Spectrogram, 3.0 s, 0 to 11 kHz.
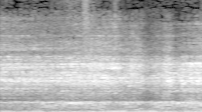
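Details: Audi A1 salvage car after O2 sensor replacement for an MOT emissions failure, just started: steady, even tick-over with a low smooth hum and no knocks, ticks or hunting; normal idle.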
